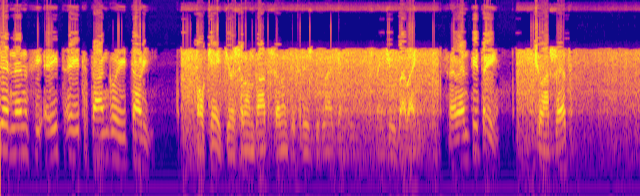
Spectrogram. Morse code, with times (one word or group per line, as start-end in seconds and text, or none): none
